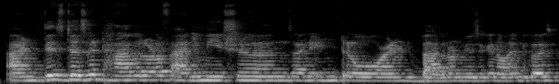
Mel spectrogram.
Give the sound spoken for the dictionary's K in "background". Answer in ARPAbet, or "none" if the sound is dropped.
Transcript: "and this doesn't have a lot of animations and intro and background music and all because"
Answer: none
